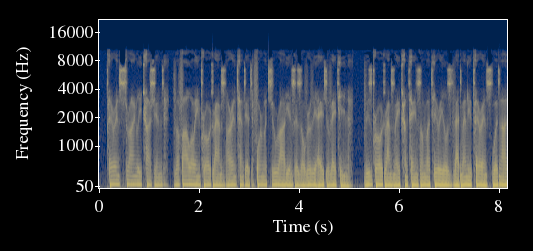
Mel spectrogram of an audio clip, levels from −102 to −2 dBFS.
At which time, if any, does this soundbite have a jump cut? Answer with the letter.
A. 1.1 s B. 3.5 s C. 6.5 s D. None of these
A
